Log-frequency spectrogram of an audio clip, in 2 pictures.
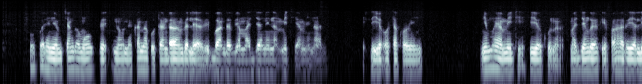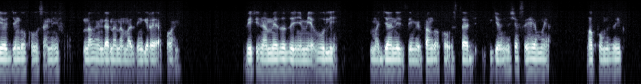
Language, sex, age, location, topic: Swahili, male, 25-35, Mombasa, government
